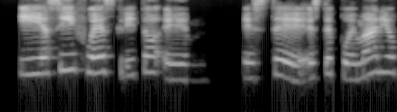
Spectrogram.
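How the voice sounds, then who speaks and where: With an Ecuadorian accent, a woman talks at a fairly slow pace in a dry, close sound with no echo. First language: Kichwa (speaking Spanish). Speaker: poet. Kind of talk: panel discussion. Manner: halting.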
